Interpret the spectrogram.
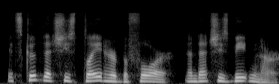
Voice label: improved conversational male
